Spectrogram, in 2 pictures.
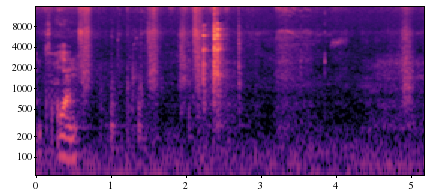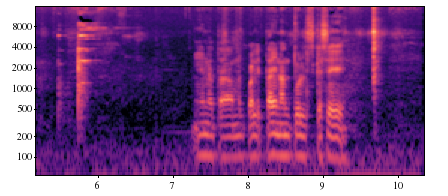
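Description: A metal wrench clinks and taps against metal.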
